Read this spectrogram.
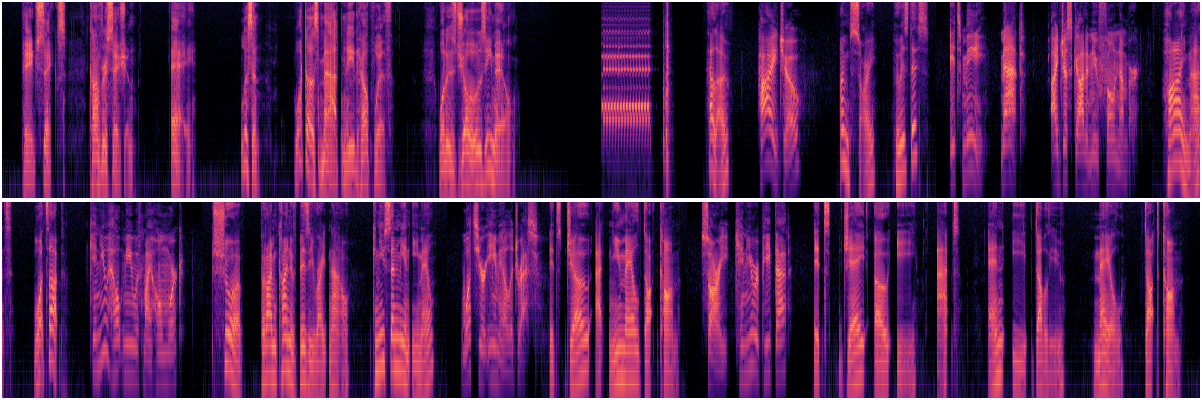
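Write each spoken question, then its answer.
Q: What does Matt need help with?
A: His homework

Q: What is Joe's email?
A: joe@newmail.com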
